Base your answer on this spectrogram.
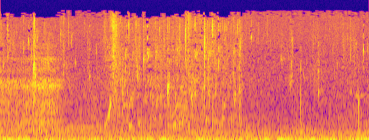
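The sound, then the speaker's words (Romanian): Water pours steadily into a glass or cup for drinking, a continuous trickling splash with a few brighter drips, lasting a few seconds with no one talking. “Ce sete mi-era de apă asta. Mai dăm să beau.”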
